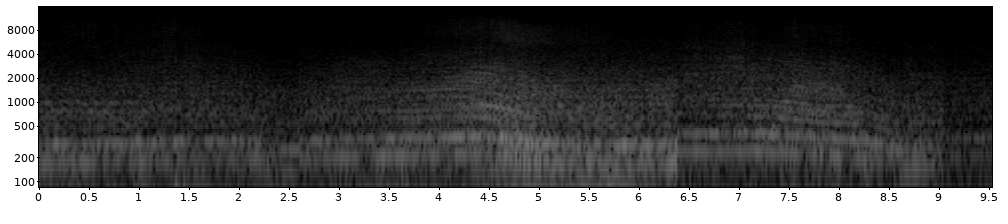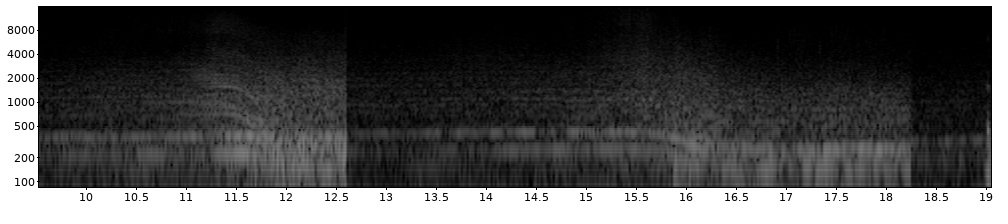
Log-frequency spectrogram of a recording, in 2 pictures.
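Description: Race car engines roaring in NASCAR Racing 2003 at Dover at the green flag start of the Wawa 400, loud droning revs that climb and drop sharply through several gear shifts, with a pack of cars rumbling underneath.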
